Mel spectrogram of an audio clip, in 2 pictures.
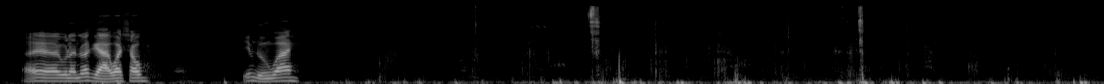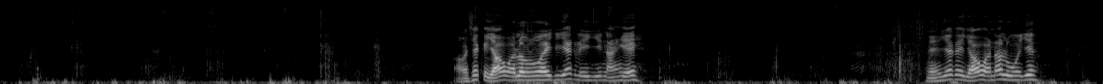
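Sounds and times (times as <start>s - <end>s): footsteps through dry grass and twigs: 3.2s - 22.0s.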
